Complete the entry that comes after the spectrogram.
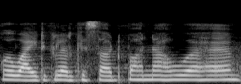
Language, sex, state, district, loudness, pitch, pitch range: Hindi, female, Jharkhand, Palamu, -16 LUFS, 210 Hz, 200-215 Hz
